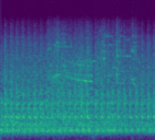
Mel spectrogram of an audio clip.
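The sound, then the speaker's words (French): A machine gun in front of a German headquarters fires sustained, rapid, dense automatic bursts that stay loud throughout. “Il y a une mitrailleuse, juste devant le quartier général allemand.”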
